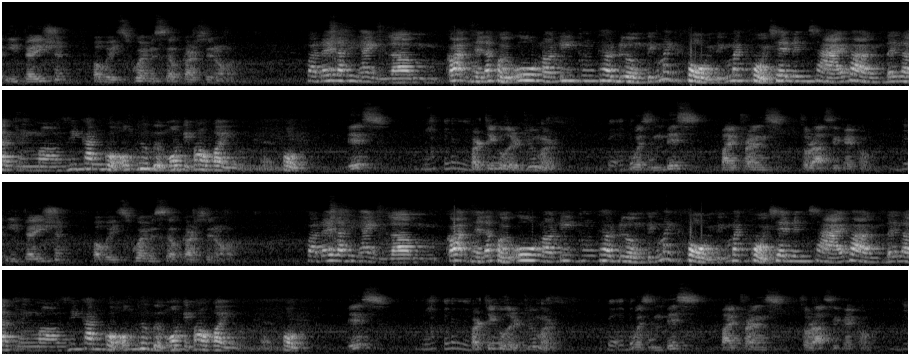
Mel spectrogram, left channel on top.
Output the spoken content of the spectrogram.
invasion of a squamous cell carcinoma. Và đây là hình ảnh là các bạn thấy là khối u nó đi theo đường tĩnh mạch phổi trên bên trái, và đây là di căn của ung thư biểu mô tế bào vẩy phổi. This particular tumor was missed by transthoracic echo.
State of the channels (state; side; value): normal; both; correlation 0.67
